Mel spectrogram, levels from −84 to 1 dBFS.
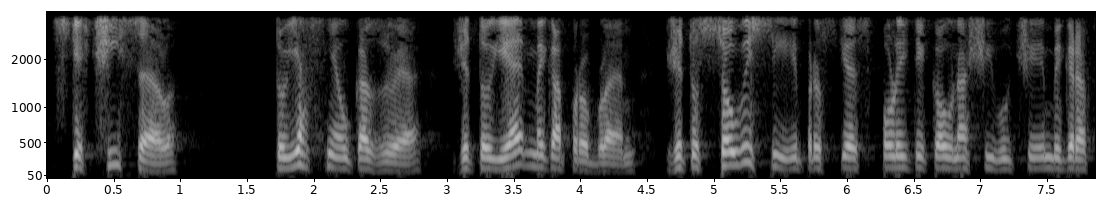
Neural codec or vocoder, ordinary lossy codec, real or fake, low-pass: none; none; real; 3.6 kHz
